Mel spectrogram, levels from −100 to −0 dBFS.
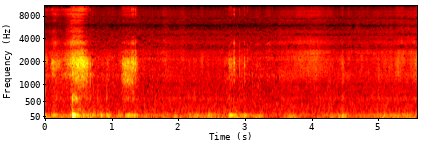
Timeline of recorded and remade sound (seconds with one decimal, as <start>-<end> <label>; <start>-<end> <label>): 0.0-1.8 recorded; 1.8-2.7 remade; 2.7-3.5 recorded; 3.5-5.6 remade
